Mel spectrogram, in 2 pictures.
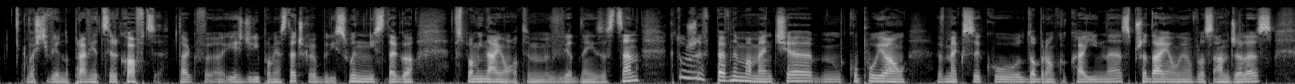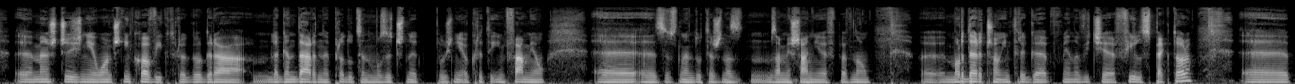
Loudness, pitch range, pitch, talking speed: -20 LUFS, 105-120 Hz, 115 Hz, 125 wpm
